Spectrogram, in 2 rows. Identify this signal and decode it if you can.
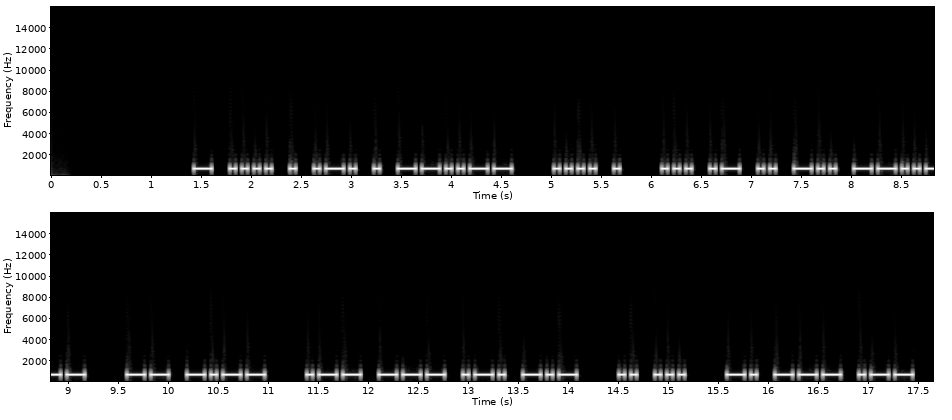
Morse code, heard as a keyed tone, about 20 wpm, 700 Hz. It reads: THERE, HE SAID, MY WORK IS NOW
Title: Sentences from Top 1000 Words - Review Part 2 - 20wpm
